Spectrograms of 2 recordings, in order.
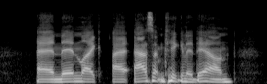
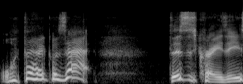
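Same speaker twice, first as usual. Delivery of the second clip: freaked-out disbelief; 8 semitones higher than usual. Retold or imitated. Hearing a Bible verse.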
